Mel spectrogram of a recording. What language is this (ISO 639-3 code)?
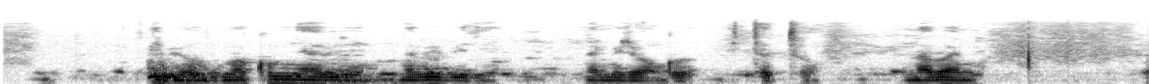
kin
